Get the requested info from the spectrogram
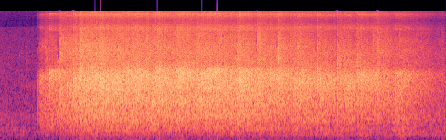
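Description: Audience applause breaking out suddenly about half a second in, holding steady, then fading near the end.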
